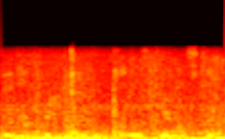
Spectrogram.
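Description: Steady low rumble inside a sailboat's cabin while under sail, with a few light clicks and knocks.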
